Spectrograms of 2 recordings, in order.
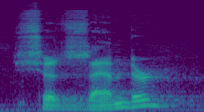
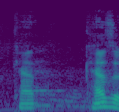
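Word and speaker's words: Cazador: lot 1592 at 6325 Shazander. Did I pronounce that right, Mark? Kazador. Ah. There's no H in there, is there?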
